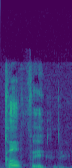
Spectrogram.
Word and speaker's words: Coffey: My name's Coffey. It's like the drink, but not spelled the same.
